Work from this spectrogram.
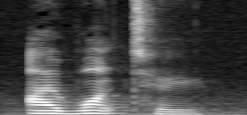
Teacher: is held slightly longer on the tongue then to is pronounced the T sound is pronounced only once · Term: consonant plus same consonant linking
